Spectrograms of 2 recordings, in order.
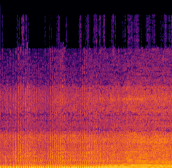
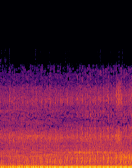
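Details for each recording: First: Yamaha Virago V-twin just started after exhaust swap and carb clean, blipped up and down: lumpy, uneven beat between revs; front cylinder stone cold while rear is warm, suspected not firing, a dead-cylinder misfire. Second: Yamaha Virago V-twin running after a new spark plug: even, steady twin beat with firm low exhaust note, no misses; sounds better, though carb balance may need redoing; normal running.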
